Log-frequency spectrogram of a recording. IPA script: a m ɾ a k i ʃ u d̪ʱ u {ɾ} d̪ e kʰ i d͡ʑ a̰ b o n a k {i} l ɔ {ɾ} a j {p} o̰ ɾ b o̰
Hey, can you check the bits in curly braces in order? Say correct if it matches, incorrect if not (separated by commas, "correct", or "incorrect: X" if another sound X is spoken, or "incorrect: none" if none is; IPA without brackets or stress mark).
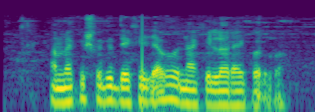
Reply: incorrect: none, correct, correct, incorrect: k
